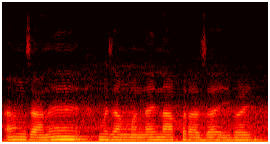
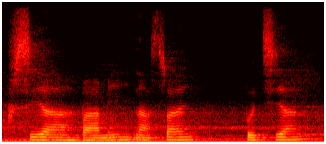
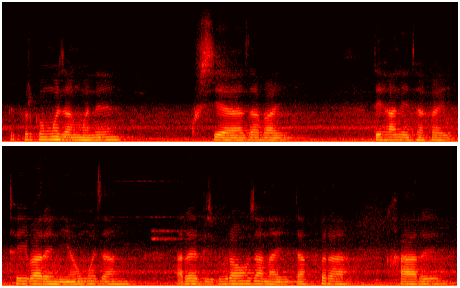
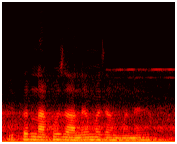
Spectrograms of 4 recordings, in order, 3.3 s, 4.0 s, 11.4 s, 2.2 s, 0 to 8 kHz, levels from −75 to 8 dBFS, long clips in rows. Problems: constant background noise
